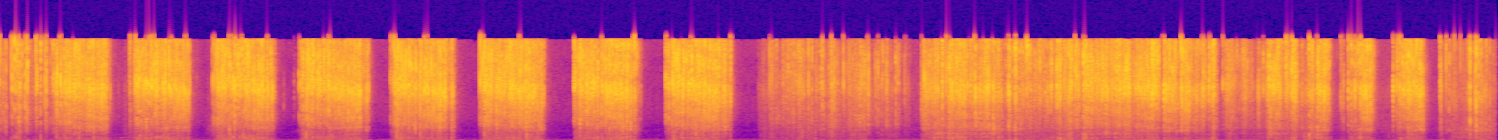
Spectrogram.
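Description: Long nails scratch and rub over the bead embroidery on the front of a black beaded and sequined fabric purse with a thin metal chain strap at its side. A series of bright, rasping scratching bursts is broken by brief silences, then gives way to steadier, quieter rubbing before a few final short bursts.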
